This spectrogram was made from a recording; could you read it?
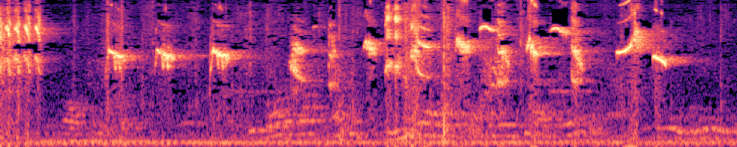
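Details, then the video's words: Loud song of an Asian pied starling (jalak suren) as it is bathed: bright, clear whistles and squeaky notes, separated at first, then crowding into a fast, varied chattering run. "KICAUANNYA KERAS SAMBIL MANDI || JALAK SUREN"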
